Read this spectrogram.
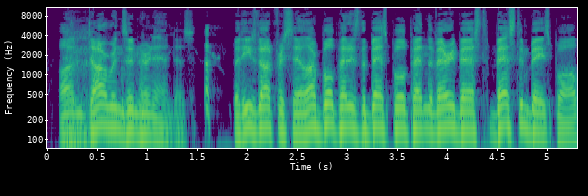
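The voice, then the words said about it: Bad Trump-style impression. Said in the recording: “it's Trump-esque is what that is. I know it's a bad impersonation.”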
